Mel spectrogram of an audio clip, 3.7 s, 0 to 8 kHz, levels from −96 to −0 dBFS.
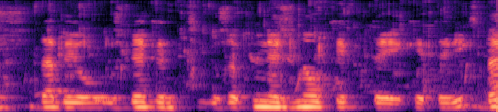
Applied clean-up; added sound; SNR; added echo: classical method WPE with log-MMSE.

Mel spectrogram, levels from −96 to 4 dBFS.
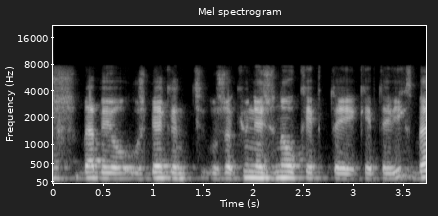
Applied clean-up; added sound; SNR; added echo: none; none; none; none.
